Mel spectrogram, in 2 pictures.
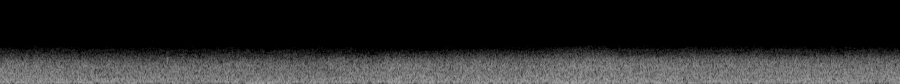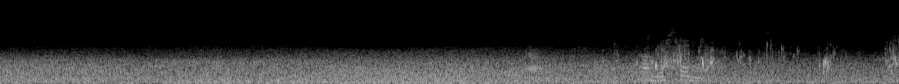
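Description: Water laps and sloshes close by, heard from low on the surface of the open sea.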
